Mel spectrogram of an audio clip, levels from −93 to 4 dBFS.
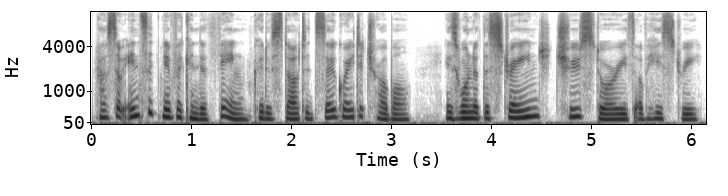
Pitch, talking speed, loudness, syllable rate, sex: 190 Hz, 205 wpm, -18 LUFS, 5.7 syllables/s, female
